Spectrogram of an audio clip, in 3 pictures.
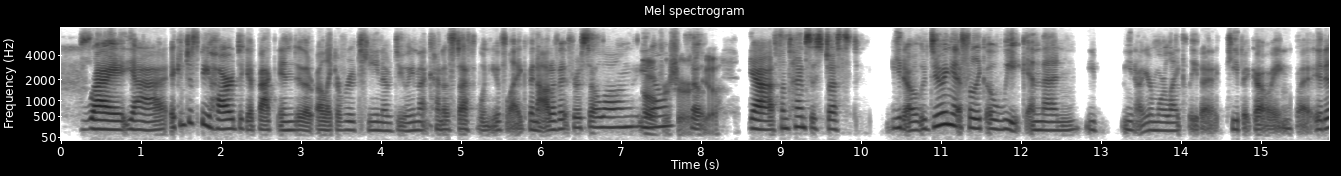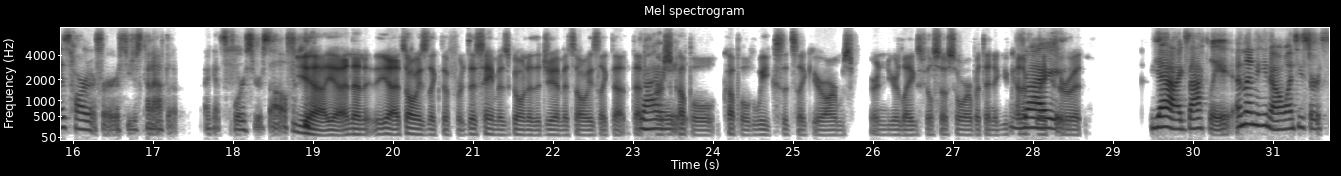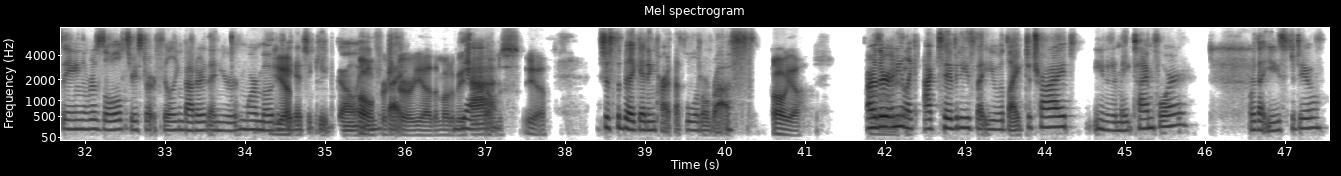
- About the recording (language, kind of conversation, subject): English, advice, How can I break my daily routine?
- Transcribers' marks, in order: other background noise; tapping; chuckle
